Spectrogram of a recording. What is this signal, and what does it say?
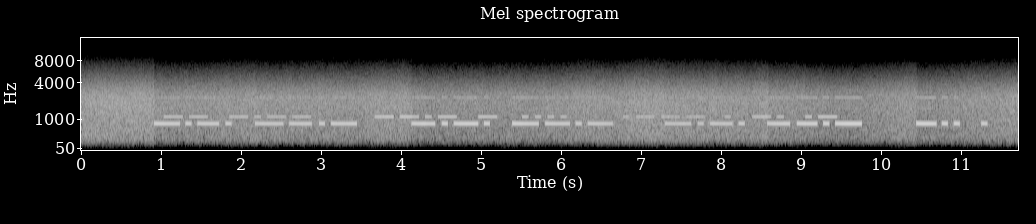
Morse code, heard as two keyed tones, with radio static. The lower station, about 16 wpm, 800 Hz: CQ CQ CQ DE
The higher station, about 15 wpm, 1110 Hz: MY QTH JENA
